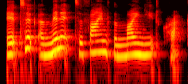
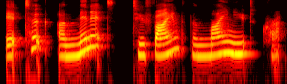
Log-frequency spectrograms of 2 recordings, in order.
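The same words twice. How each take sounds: First: The sentence is spoken quickly. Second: The sentence is spoken slowly. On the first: "and then speed up. like a native speaker" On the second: "We're going to go slow to start"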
